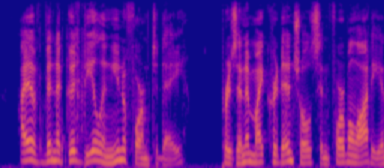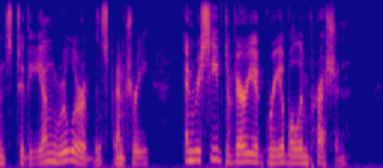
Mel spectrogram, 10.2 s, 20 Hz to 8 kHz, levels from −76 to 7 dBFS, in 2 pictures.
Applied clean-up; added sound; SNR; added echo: neural diffusion model UNIVERSE++.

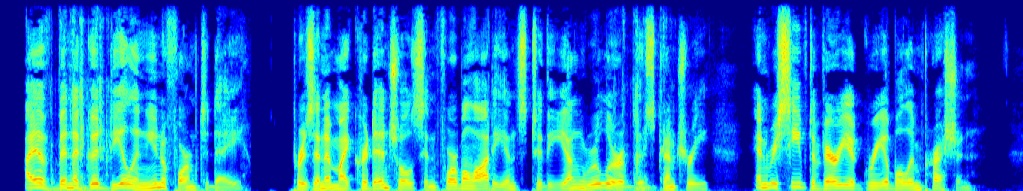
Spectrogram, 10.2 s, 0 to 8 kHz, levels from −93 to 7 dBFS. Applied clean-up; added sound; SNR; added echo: neural mask model DeepFilterNet 3.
